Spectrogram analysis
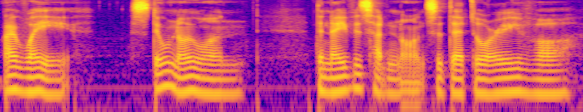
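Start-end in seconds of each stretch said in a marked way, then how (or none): none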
